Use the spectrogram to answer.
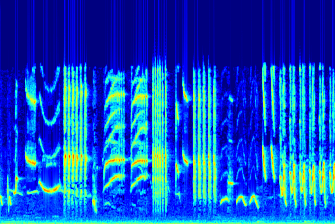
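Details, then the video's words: Busy 'gacor ngerol' song from a snowy-browed flycatcher: looping whistles, rapid buzzy trills, a dense high rattle and paired wavering notes, ending in quick repeated high chirps. "SUARA PANGGILAN TLEDEKAN GUNUNG FULL GACOR NGEROL"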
